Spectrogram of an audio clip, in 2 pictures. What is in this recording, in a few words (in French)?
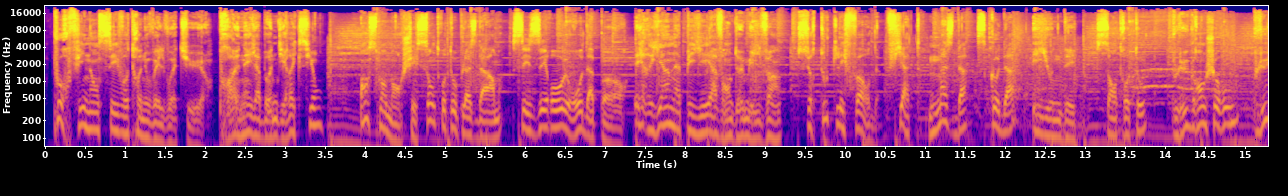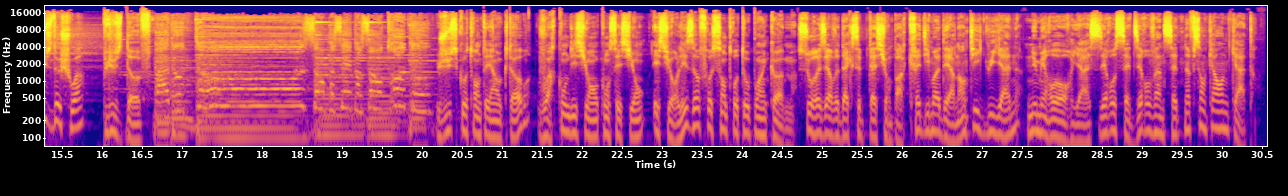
spot; CENTRE AUTO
